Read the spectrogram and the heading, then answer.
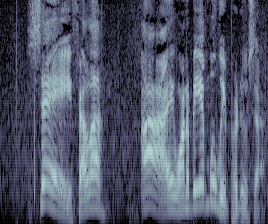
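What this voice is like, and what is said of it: Old-timey parody movie accent. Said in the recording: “like a parody of old ... style ... I like the accent.”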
